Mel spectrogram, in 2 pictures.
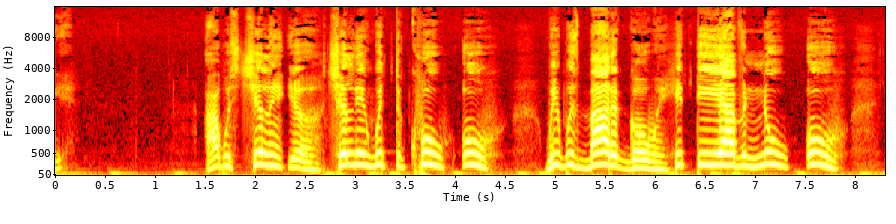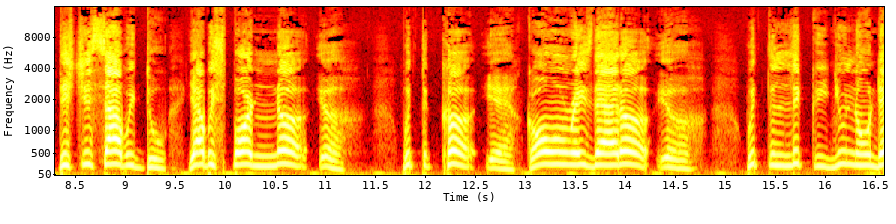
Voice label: acapella, HH 140 Cm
